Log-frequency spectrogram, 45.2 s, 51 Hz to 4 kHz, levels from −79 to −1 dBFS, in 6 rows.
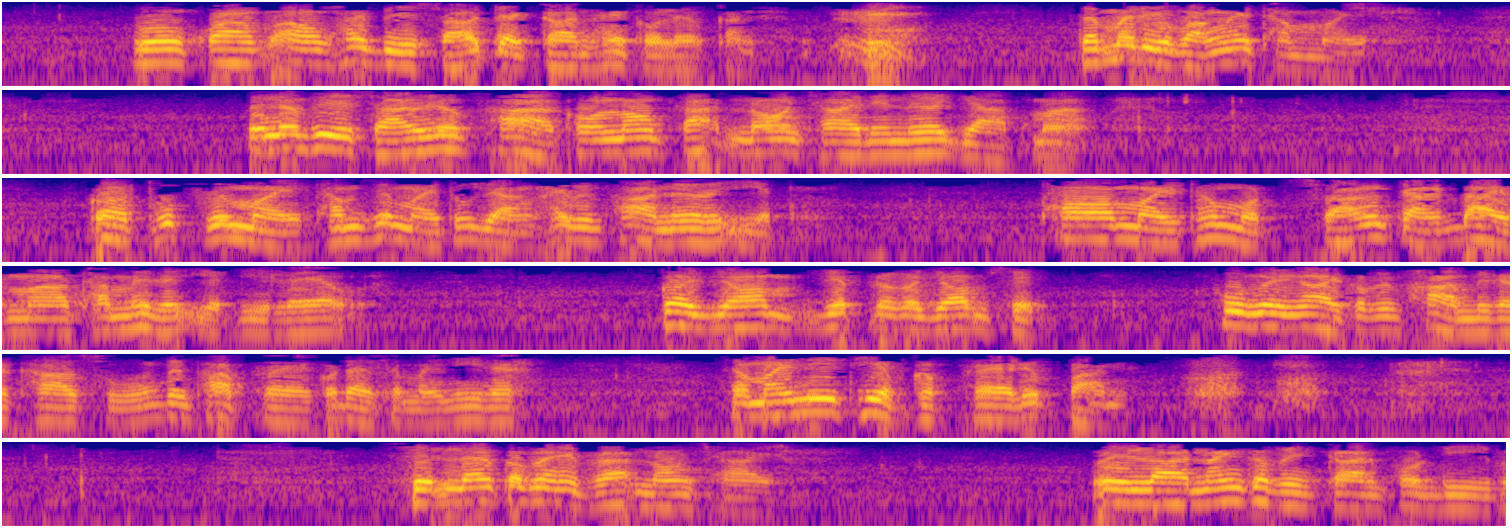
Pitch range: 135-170 Hz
